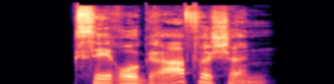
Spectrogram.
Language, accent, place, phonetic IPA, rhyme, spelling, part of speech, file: German, Germany, Berlin, [ˌkseʁoˈɡʁaːfɪʃn̩], -aːfɪʃn̩, xerographischen, adjective, De-xerographischen.ogg
- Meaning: inflection of xerographisch: 1. strong genitive masculine/neuter singular 2. weak/mixed genitive/dative all-gender singular 3. strong/weak/mixed accusative masculine singular 4. strong dative plural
